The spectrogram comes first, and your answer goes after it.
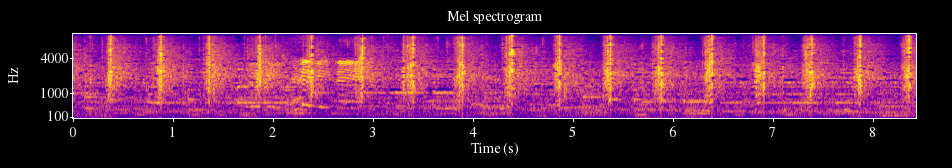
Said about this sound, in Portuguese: Mais uma vez, vamos bater palmas.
